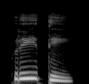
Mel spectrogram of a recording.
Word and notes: ಪರಿಧಿ: pari dhi

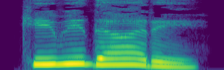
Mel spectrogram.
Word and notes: ಕವಿತರು: Kannada

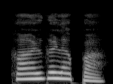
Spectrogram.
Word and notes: ಕಲಾಕಲಾಪ: kalākalāpa

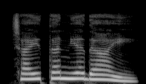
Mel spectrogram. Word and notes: ಚೈತನ್ಯದಾಯಿ: Kannada

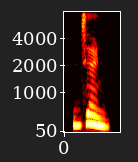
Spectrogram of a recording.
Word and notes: ಝಣು: jhaṇu; kannada

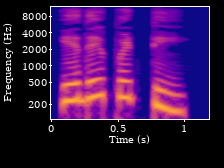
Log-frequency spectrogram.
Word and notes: ಎದೆಪಟ್ಟಿ: edepaṭṭi

